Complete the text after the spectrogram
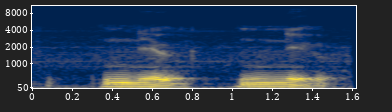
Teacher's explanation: the air is being pushed out through the nose smaller resonating chamber because it's sealed off right here so you get the distinction · the tip of the tongue is going to seal off the front of the mouth but behind the teeth new new right so the air is being pushed out through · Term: nasals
